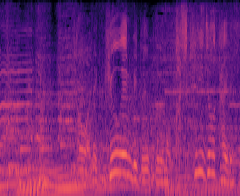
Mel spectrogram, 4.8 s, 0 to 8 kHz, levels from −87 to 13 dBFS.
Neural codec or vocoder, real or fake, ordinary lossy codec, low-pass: none; real; none; none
